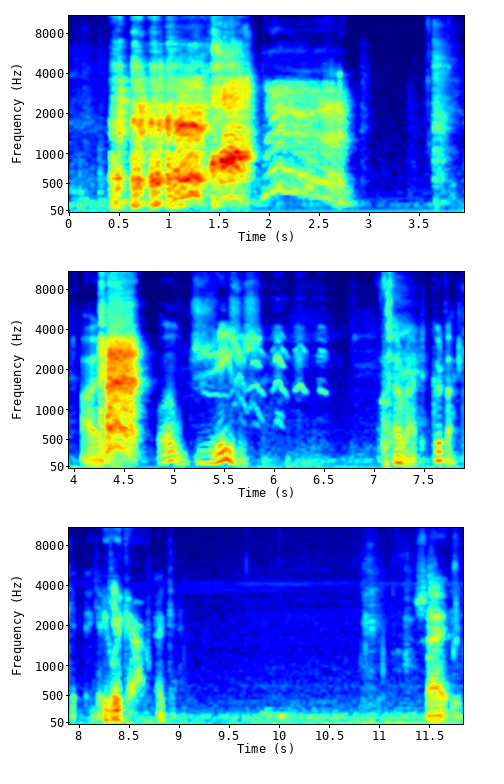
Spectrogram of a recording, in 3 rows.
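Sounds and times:
loud raspy throat clearing: 0.4 - 2.8, 4.3 - 6.5
laughter: 4.2 - 7.4
speech: 7.2 - 9.1, 11.4 - 11.8
short faint exhale: 10.8 - 11.3.

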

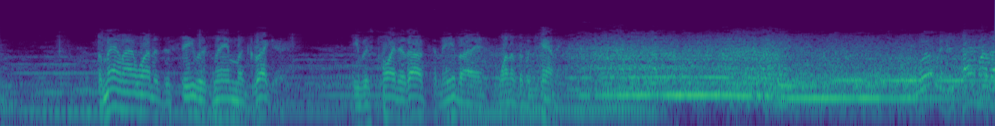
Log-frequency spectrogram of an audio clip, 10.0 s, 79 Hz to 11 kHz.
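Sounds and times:
speech: 1.0 - 6.2, 9.6 - 9.9
cars roaring along a test track during road testing: 4.8 - 9.9.

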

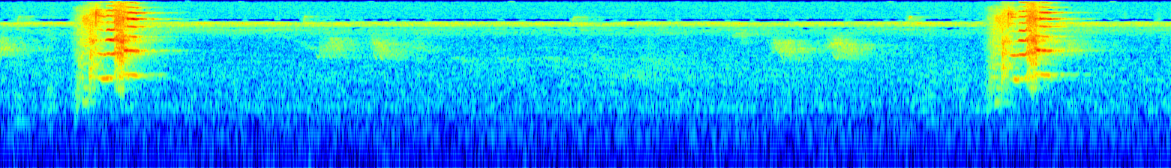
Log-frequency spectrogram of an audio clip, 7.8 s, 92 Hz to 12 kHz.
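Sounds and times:
steady high-pitched insect drone: 0.0 - 7.8
common grackle harsh creaky calls: 0.5 - 1.2, 6.6 - 7.3.

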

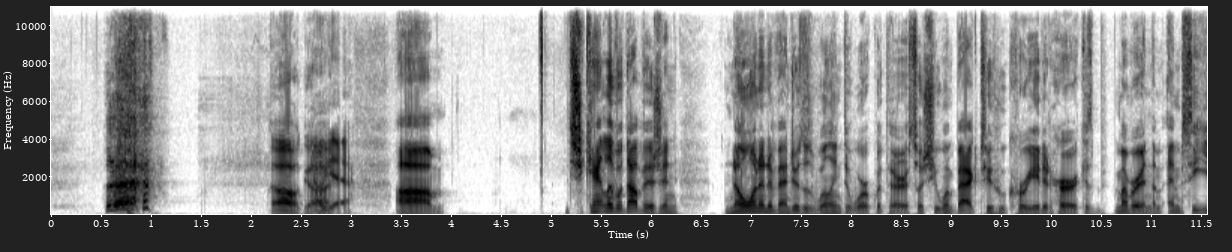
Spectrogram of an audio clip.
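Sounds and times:
speech: 0.5 - 1.0, 2.2 - 4.0, 5.2 - 11.5
loud sneeze: 0.5 - 1.2.

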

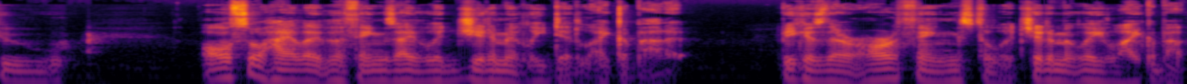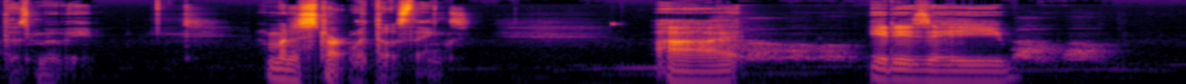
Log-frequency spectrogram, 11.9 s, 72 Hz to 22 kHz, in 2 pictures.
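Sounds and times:
speech: 0.0 - 6.5, 7.3 - 8.4, 9.0 - 11.2
quiet low sounds: 0.0 - 11.8
dog barking: 9.5 - 10.3, 11.0 - 11.6.

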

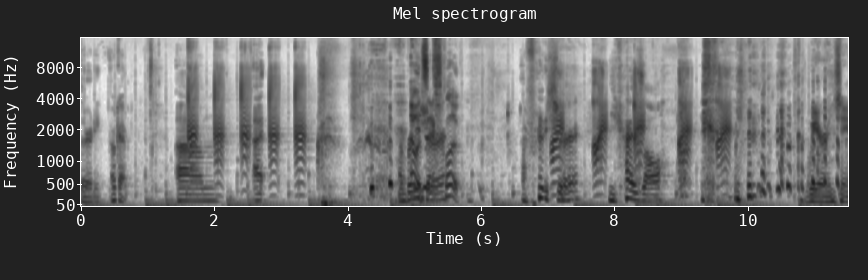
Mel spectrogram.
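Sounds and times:
speech: 0.0 - 3.0, 4.6 - 5.9, 6.6 - 11.5
person imitating duck quacking: 1.6 - 3.8, 7.0 - 10.0
laughter: 1.6 - 11.5.

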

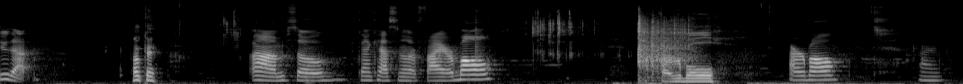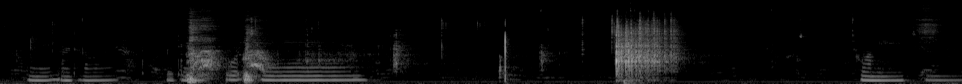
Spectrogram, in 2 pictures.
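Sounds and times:
speech: 0.0 - 0.5, 1.3 - 1.8, 2.5 - 5.0, 6.6 - 7.3, 7.9 - 8.5, 9.2 - 13.4, 18.2 - 19.2
handful of dice rolled across a hard surface for fireball damage in a game: 2.1 - 2.5, 5.0 - 7.1, 15.7 - 16.6.

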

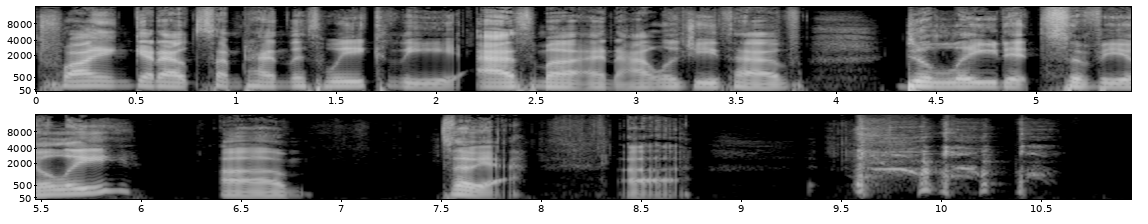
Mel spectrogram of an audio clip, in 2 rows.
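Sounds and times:
speech: 0.1 - 6.9, 7.5 - 8.8, 9.6 - 10.5
person in a harsh coughing fit: 9.5 - 10.7.

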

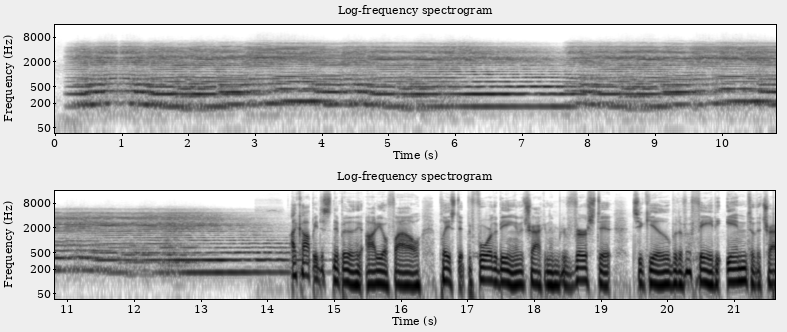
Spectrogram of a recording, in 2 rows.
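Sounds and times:
heavily fuzzed electric guitar chords with spacious digital reverb: 0.0 - 15.4
speech: 14.4 - 21.6.

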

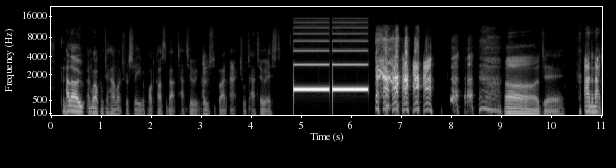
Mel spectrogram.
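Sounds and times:
speech: 0.2 - 4.7, 6.5 - 11.0
censor bleep tone: 4.9 - 6.4
giggly laughter: 6.5 - 9.0.

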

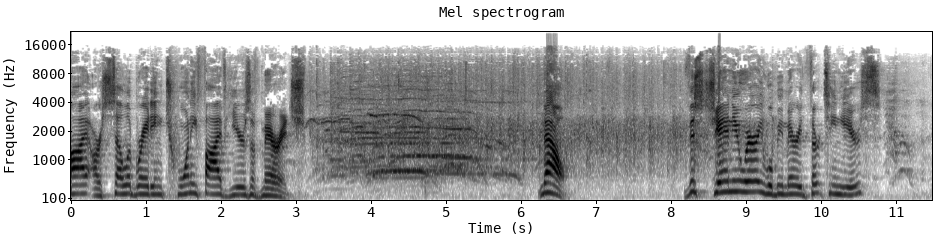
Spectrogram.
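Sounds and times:
speech: 0.0 - 3.5, 6.2 - 6.7, 8.2 - 10.8
crowd applauding and cheering: 3.1 - 9.8.

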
